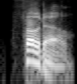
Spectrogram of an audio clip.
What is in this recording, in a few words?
"photo", American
